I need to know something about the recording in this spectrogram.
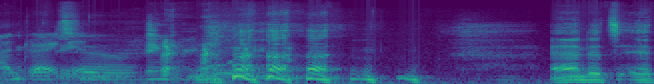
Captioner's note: laughs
